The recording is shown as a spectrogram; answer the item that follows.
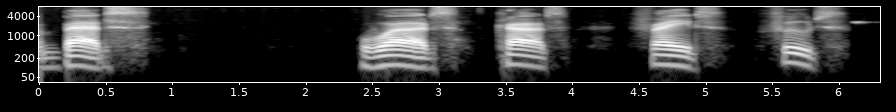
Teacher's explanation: Voice consonant with S sounds Z.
